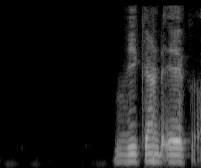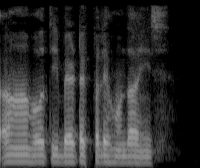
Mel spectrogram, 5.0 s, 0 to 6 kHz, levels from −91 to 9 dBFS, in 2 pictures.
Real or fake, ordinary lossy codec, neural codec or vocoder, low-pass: fake; MP3, 32 kbps; vocoder, 44.1 kHz, 128 mel bands, Pupu-Vocoder; 5.4 kHz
